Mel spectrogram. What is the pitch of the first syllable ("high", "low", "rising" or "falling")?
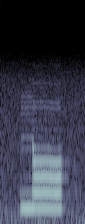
high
